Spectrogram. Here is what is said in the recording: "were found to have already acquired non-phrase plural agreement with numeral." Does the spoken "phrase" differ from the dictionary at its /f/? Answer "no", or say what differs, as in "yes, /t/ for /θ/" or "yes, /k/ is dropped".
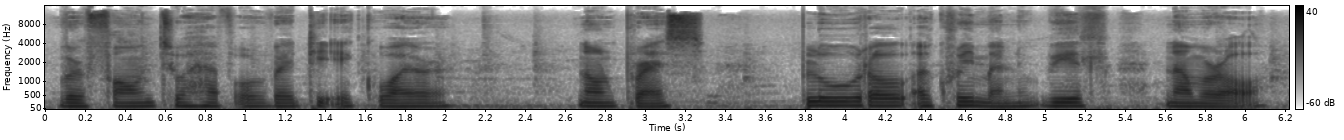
yes, /p/ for /f/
